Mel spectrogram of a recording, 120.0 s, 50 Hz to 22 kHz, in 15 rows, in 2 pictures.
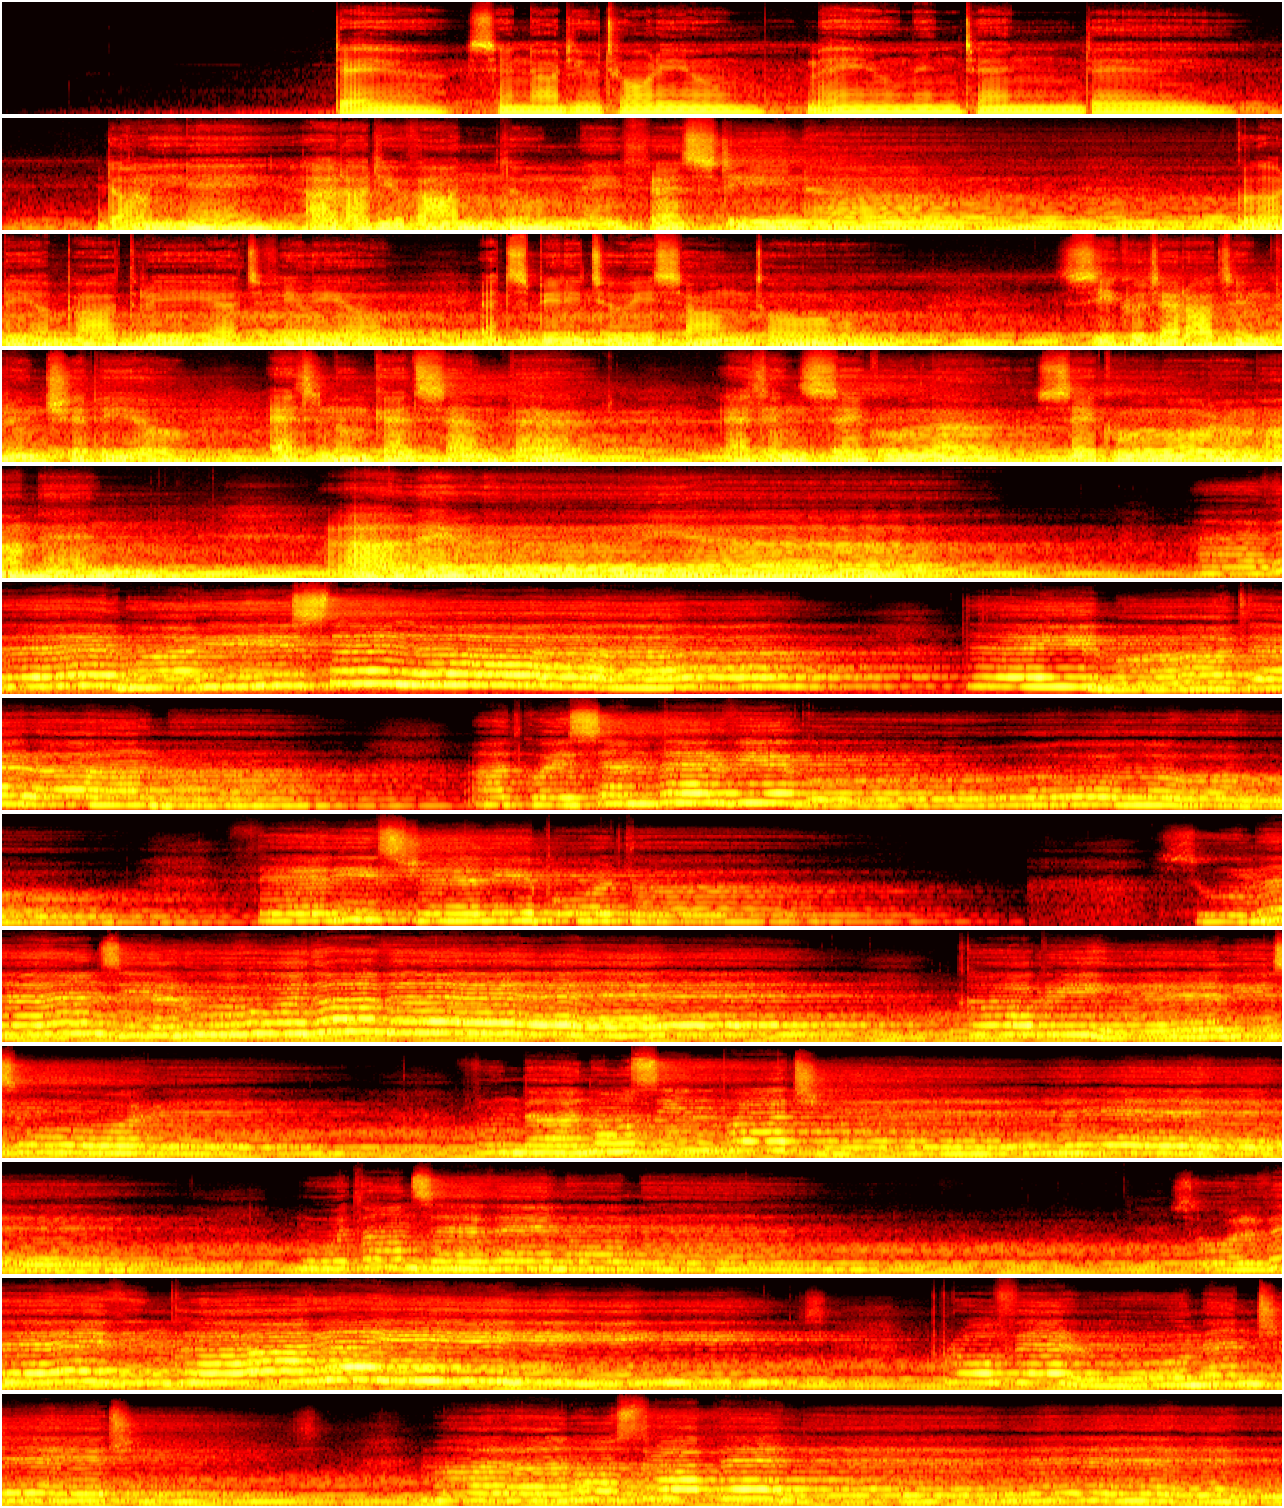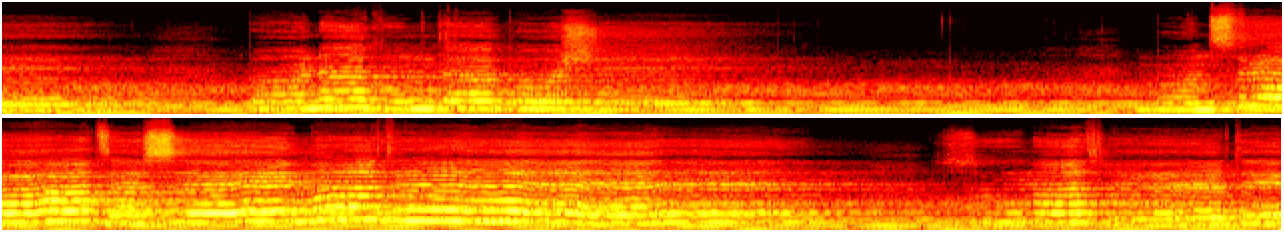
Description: Vespers I, Evening Prayer for Saturday of the 3rd week of Eastertide.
